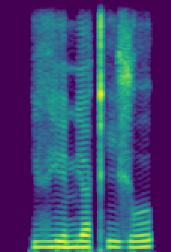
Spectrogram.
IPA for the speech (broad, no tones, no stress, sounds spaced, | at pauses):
vʲ e mʲ a kʰ i ʒ ʊ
